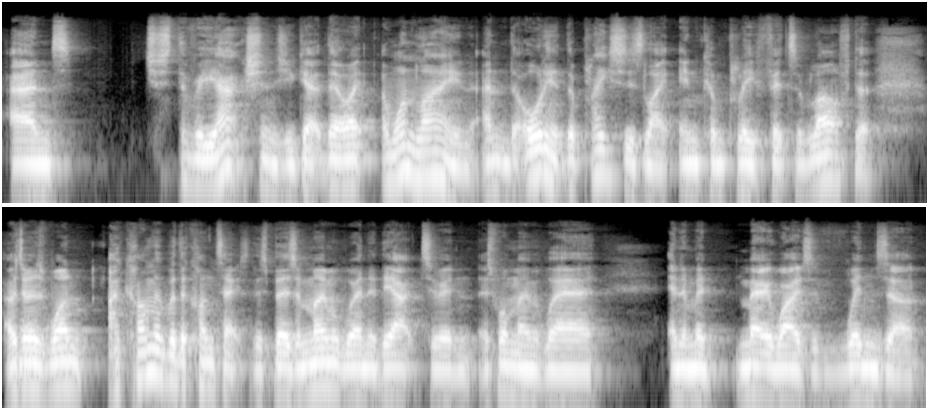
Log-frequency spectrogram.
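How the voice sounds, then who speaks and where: A man with a notably deep voice hosts a podcast. He chats informally and eagerly, telling personal anecdotes in a loose, conversational style. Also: fairly quick. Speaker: podcast host. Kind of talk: casual anecdotal chat.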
